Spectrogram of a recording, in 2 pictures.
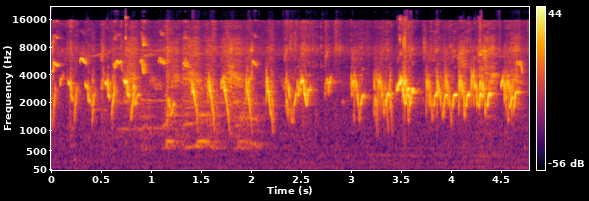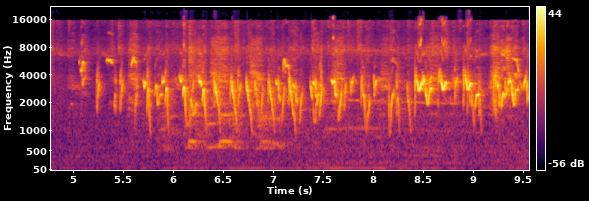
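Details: Pied bushchat chatter played as a lure, with near-continuous streams of quick, sharp notes in two long bursts separated by a short pause.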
